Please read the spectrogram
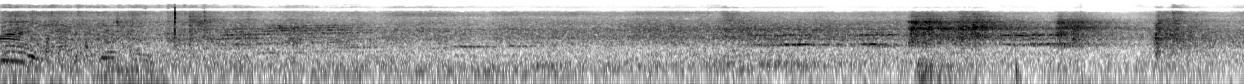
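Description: Indoor ice hockey game in play: distant voices and calls from players and spectators over the rink's steady background noise, with a sharp click about two seconds in and two short hissing scrapes of skates on ice near the end.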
